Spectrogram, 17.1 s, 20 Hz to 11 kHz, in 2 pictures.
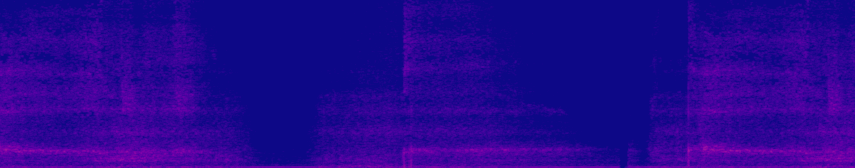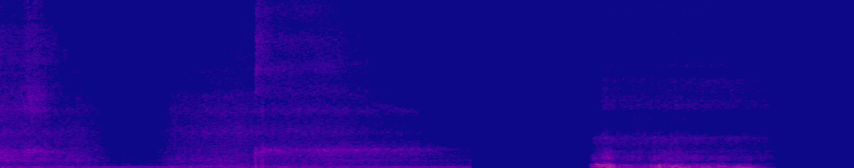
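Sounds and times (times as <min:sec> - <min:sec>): heavy breathing of sleeper: 0:00.0 - 0:13.3
steady low hum: 0:00.0 - 0:13.3.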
